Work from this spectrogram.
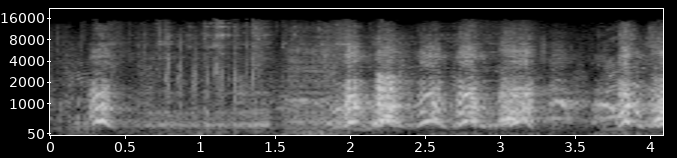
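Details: Rhodesian Ridgeback and Great Dane fighting in the Algarve, Portugal: a run of rapid, uneven barks and yelps with growling between them, rising and falling about four times a second in the second half.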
